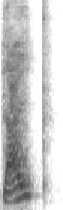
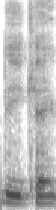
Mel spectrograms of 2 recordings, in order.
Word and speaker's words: DK: A nigga named Dyke? Well, they pronounce it DK, but I call him Dyke because it should sound funny.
